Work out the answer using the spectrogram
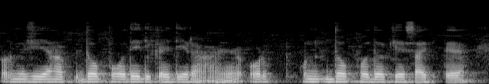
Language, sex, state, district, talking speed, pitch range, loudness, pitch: Hindi, male, Arunachal Pradesh, Papum Pare, 195 wpm, 120-125 Hz, -17 LUFS, 120 Hz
